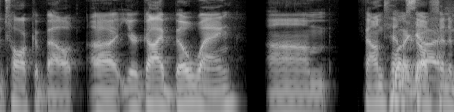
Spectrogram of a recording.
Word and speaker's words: Bill Hwang: if you look up bill wang which i haven't pulled up on my screen that there's an h as well the h is silent yeah yeah the h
